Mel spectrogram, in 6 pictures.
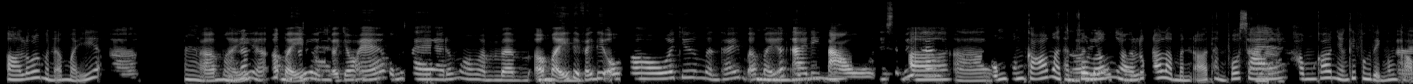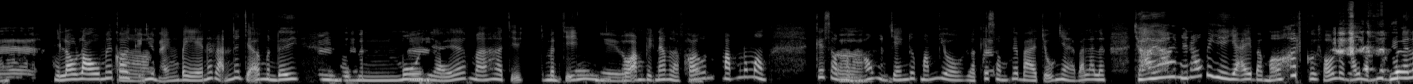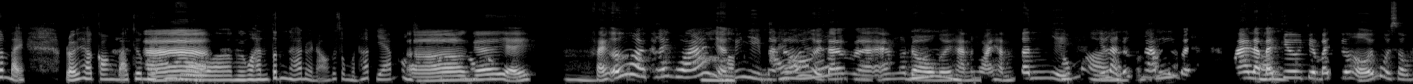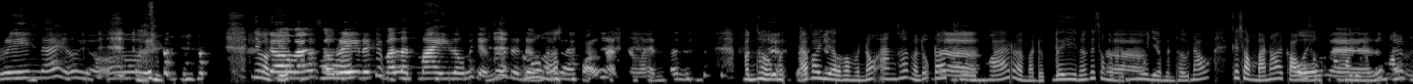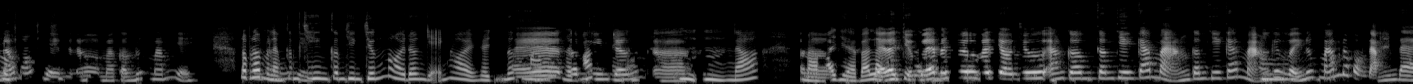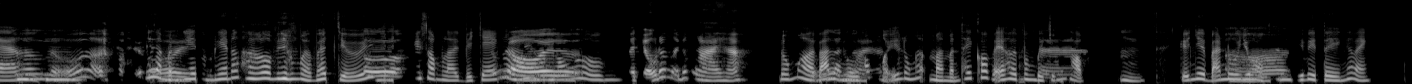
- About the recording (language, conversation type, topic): Vietnamese, unstructured, Bạn có kỷ niệm nào đáng nhớ liên quan đến bữa cơm gia đình không?
- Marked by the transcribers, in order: static; other background noise; distorted speech; mechanical hum; laugh; laughing while speaking: "luôn"; tapping; chuckle; laughing while speaking: "Ừ"; chuckle; laugh; chuckle; laughing while speaking: "đúng rồi"; chuckle; laugh; chuckle; unintelligible speech; chuckle; laughing while speaking: "nhưng"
